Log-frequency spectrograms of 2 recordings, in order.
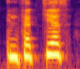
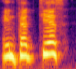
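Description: No difference in how they are said.

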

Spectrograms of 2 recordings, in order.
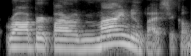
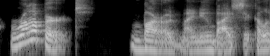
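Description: First: The word 'my' is stressed. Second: The word 'Robert' is stressed. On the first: It was my bicycle and not yours. "not yours" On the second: It was Robert and not someone else. "It was Robert, not Raymond"

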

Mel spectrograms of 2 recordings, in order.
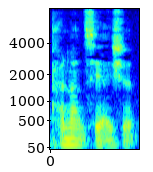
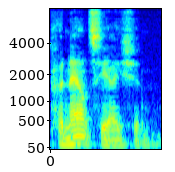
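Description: First: The second syllable sounds like 'nun'. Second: The second syllable sounds like 'nounce'. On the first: The word keeps its usual form. The speaker calls it right. "Not pronunciation" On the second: The word follows the verb it comes from. The speaker calls it wrong. "which I think should be pronounced. Pronunciation would make sense, wouldn't it?"

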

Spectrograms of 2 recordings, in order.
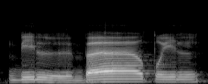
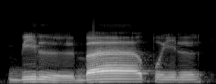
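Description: The two takes are said the same way.

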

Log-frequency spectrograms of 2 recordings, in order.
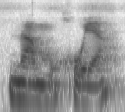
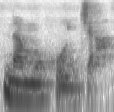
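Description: First: The last consonant is a 'y' sound. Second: The last consonant is a 'j' sound. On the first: The speaker calls it right. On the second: The speaker calls it wrong.

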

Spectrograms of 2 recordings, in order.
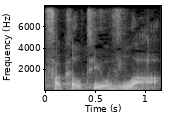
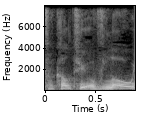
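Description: First: The vowel in law is open, mouth wide. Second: The vowel in law is closed, not open. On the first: It means the faculty of law. The speaker calls it right. "افتح بقك" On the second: It sounds like the word for low. The speaker calls it wrong. "لو قلت Faculty of Law يعني كلية الوطين"

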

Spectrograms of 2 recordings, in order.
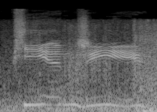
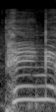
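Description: First: It is said as separate letters. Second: It is said as one word. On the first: "I've always just been spelling it out" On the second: "PNG's official pronunciation. Is it Ping?"

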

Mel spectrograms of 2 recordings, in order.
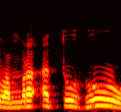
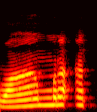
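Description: First: The first vowel is short and clipped. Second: The first vowel is drawn out long. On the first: The speaker calls it right. "മീമ് സുക്കൂനുള്ള മീമാണ്" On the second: The speaker calls it wrong. "നമ്മൾ ഓതുമ്പോൾ വാമ്ര അത്ത് എന്നൊക്കെ ഓതി പോകാറുണ്ട്. അവിടെ അലിഫ് ഉച്ചരിക്കേണ്ടതില്ല"

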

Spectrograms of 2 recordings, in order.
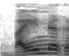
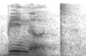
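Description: First: The word sounds like 'baina'. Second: The word sounds like 'binot'. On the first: The speaker calls it wrong. "பைன கிடையாது" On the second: The speaker calls it right.

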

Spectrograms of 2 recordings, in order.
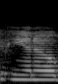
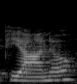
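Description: First: It is said with a plain English accent. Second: It is said with an Italian accent. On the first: "but I say piano" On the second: "some people put that little Italian accent on it and say piano"

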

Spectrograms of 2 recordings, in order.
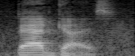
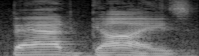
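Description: First: The stress falls on the word bad. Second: The stress falls on the word guys. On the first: It is a fixed term for the enemies in a game. The speaker calls it right. "it's bad guys. It's its own term" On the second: It is an ordinary description of some men who are bad. The speaker calls it wrong. "It's not bad guys"

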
